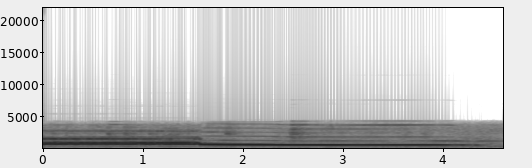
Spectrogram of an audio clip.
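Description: A New Guinea singing dog gives a single high, musical howl: a wavering start, then a long steady note that drops slightly as it fades after about four seconds.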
